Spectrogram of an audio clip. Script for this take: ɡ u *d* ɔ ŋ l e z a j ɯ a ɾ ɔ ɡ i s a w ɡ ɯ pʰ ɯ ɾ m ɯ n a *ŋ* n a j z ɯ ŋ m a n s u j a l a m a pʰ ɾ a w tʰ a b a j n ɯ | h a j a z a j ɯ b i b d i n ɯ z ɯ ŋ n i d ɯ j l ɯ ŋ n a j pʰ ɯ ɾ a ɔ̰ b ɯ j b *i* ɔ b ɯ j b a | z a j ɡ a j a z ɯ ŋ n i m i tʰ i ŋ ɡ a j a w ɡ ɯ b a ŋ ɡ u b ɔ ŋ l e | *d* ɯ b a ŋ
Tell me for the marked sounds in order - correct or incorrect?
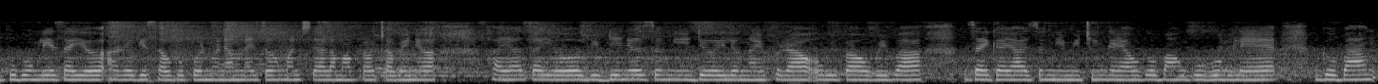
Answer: incorrect: b, incorrect: m, incorrect: a, incorrect: ɡ

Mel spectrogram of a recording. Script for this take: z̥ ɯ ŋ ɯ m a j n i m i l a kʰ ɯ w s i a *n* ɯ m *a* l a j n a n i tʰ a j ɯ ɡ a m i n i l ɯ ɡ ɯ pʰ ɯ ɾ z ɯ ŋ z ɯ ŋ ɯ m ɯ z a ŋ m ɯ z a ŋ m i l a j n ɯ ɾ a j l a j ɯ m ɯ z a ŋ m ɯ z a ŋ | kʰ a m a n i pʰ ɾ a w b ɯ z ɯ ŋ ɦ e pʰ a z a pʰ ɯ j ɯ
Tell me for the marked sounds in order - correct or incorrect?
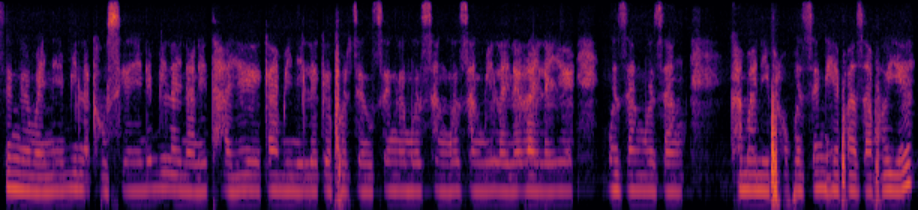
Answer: correct, incorrect: i

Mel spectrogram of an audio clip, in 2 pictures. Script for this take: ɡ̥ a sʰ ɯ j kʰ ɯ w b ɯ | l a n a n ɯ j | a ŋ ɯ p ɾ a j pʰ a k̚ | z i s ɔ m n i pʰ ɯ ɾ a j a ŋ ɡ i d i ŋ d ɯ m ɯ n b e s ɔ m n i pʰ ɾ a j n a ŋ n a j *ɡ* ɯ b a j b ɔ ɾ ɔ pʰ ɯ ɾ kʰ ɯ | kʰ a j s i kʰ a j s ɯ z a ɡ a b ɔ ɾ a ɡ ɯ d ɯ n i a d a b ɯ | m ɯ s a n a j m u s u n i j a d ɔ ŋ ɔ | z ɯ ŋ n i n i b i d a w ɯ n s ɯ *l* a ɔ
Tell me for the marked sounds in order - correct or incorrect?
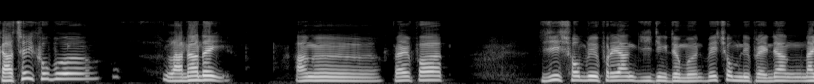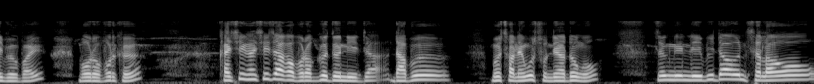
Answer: incorrect: b, correct

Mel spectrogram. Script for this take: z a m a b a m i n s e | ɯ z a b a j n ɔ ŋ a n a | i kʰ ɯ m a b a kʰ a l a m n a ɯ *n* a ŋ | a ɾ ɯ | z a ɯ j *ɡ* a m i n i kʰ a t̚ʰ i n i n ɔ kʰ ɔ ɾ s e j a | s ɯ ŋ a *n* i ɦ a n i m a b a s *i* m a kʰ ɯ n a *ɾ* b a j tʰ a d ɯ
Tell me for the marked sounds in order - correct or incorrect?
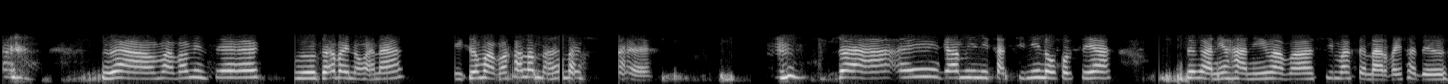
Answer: correct, correct, correct, correct, correct

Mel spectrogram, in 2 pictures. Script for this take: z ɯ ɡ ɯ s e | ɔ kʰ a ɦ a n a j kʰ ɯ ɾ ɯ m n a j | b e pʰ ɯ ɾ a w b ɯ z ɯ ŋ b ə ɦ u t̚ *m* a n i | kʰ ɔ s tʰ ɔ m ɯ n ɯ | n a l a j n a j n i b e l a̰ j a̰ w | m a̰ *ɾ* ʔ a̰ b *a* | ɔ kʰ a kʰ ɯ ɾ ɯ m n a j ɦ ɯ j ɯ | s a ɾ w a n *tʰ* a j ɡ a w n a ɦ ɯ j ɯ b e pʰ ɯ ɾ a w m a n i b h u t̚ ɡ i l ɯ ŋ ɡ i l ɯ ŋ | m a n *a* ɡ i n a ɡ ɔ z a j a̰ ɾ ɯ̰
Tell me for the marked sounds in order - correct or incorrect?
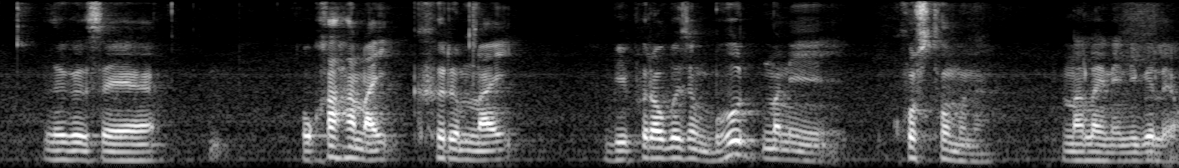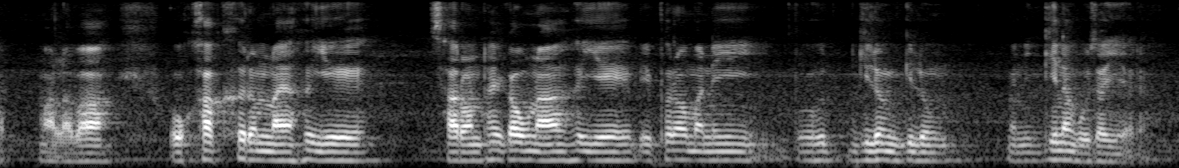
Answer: correct, incorrect: l, correct, correct, incorrect: i

